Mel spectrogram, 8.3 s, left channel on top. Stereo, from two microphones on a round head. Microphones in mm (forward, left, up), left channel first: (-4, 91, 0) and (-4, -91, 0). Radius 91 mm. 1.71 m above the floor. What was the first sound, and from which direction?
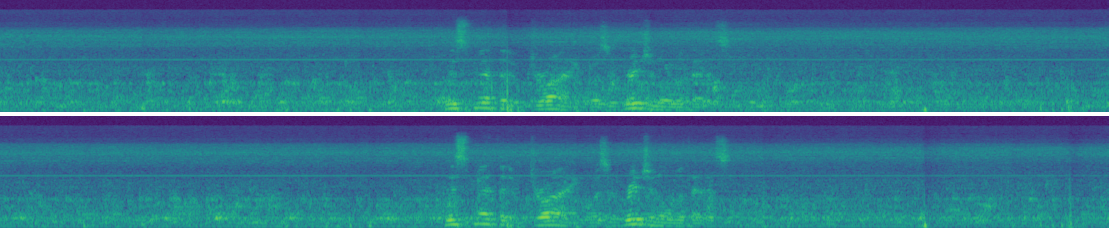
A man speaking, 30° right (ahead or behind).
